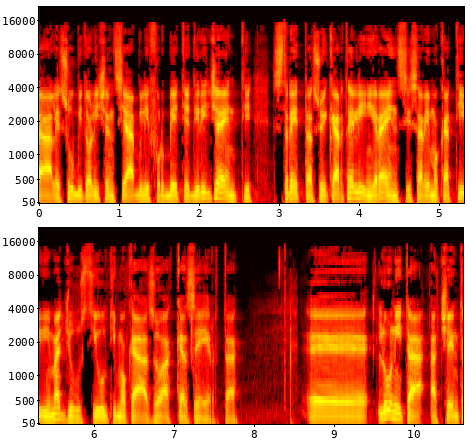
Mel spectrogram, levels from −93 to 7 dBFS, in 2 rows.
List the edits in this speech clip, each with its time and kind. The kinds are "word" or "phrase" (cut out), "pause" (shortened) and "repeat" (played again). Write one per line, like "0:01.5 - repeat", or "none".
0:02.9 - pause
0:08.5 - pause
